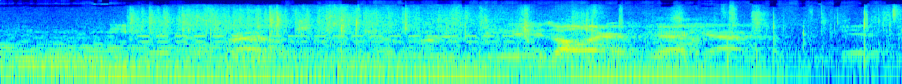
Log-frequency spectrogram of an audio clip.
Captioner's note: officers chattering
